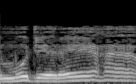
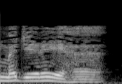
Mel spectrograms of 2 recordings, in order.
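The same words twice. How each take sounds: First: The first syllable has the vowel u. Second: The first syllable has the vowel a.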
